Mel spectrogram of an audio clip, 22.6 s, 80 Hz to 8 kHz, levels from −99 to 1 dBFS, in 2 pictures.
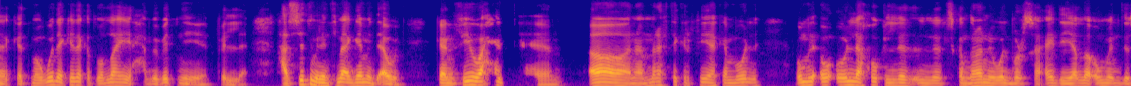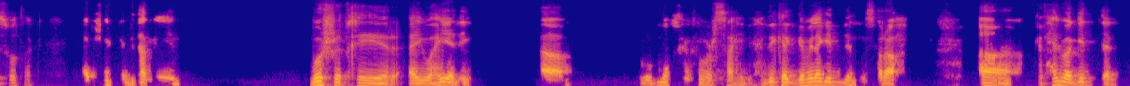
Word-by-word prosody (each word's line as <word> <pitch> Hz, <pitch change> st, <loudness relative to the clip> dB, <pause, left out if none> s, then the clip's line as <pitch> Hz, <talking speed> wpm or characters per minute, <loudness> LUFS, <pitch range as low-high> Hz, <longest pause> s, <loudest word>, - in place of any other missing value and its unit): كانت 90 Hz, +3 st, -8 dB
موجودة 125 Hz, +7 st, 0 dB
كده 125 Hz, 0 st, -2 dB
كانت 90 Hz, -3 st, -14 dB
والله 105 Hz, +2 st, -1 dB
حببتني 80 Hz, -5 st, -6 dB
في -, -, -6 dB
ال 70 Hz, -3 st, -8 dB, 0.3 s
حسّستني 140 Hz, -, 0 dB
بالإنتماء 110 Hz, +2 st, +3 dB
جامد 110 Hz, -2 st, +1 dB
أوي 75 Hz, -4 st, +2 dB, 0.4 s
كان 95 Hz, -2 st, +3 dB
في 130 Hz, +2 st, +1 dB
واحد 130 Hz, -1 st, +3 dB, 0.4 s
آآ، 70 Hz, +1 st, -7 dB, 0.3 s
آه 110 Hz, -4 st, +7 dB
أنا 90 Hz, 0 st, -3 dB
عمّال 105 Hz, +7 st, -4 dB
أفتكر 100 Hz, -3 st, -9 dB
فيها 110 Hz, +1 st, -4 dB
كان 100 Hz, -2 st, -6 dB
بيقول 110 Hz, 0 st, -3 dB, 0.4 s
قوم 115 Hz, +3 st, +2 dB
قو 125 Hz, -, 0 dB
قول 125 Hz, +1 st, +1 dB
لأخوك 120 Hz, -1 st, -1 dB
ال 105 Hz, +1 st, -2 dB
الإسكندراني 100 Hz, +1 st, -2 dB
والبورسعيدي 95 Hz, 0 st, -3 dB
يلّا 95 Hz, +1 st, 0 dB
قوم 100 Hz, 0 st, -2 dB
إدّي 95 Hz, -1 st, -4 dB
صوتك، 100 Hz, +3 st, -8 dB
أنا -, -, -17 dB, 0.6 s
مش -, -, -9 dB
فاكر -, -, -2 dB
كانت -, -, -3 dB
بتاع -, -, +3 dB, 0.3 s
مين. -, -, -3 dB, 1.3 s
بُشرة 125 Hz, -3 st, +6 dB
خير 90 Hz, -4 st, 0 dB
أيوه، 95 Hz, 0 st, +4 dB
هي 120 Hz, +1 st, +6 dB
دي. 80 Hz, -3 st, -4 dB, 0.7 s
آه، -, -, +4 dB, 0.7 s
وابن 95 Hz, +4 st, -2 dB
أخوك -, -, -9 dB
البورسعيدي 90 Hz, -4 st, -4 dB
دي 120 Hz, +5 st, 0 dB
كانت 115 Hz, -1 st, +4 dB
جميلة 120 Hz, +3 st, +6 dB
جدًا 110 Hz, -6 st, 0 dB
بصراحة، -, -, +3 dB, 0.8 s
آه 90 Hz, -3 st, +6 dB, 0.2 s
كانت -, -, -12 dB
حلوة 120 Hz, 0 st, +6 dB
جدًا. 120 Hz, +2 st, -2 dB
100 Hz, 155 wpm, -24 LUFS, 90-115 Hz, 1.3 s, آه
